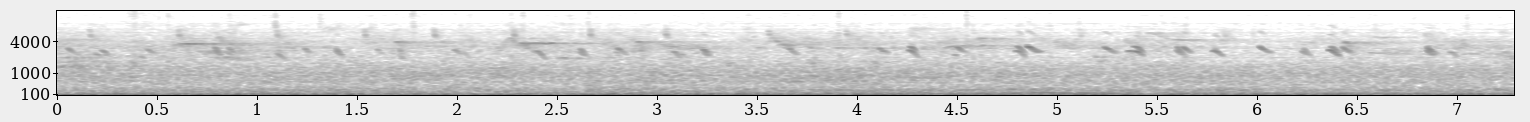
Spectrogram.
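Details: American robin nestlings, six days old, being fed at the nest, giving short high peeping notes in quick irregular runs, about three to four per second, against constant low background hum.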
